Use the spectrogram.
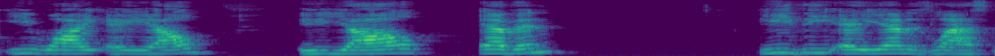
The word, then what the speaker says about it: Eyal: You can call my tour agent, Eyal Evan. His name is spelled E-Y-A-L.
